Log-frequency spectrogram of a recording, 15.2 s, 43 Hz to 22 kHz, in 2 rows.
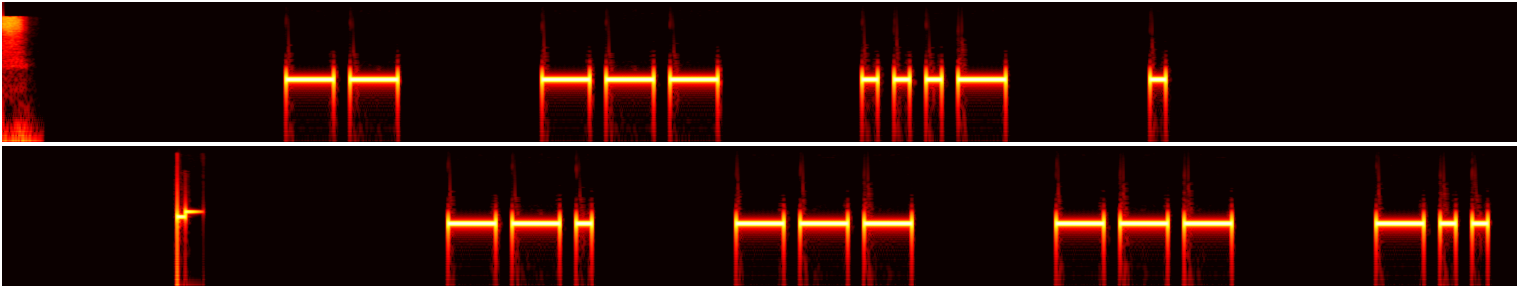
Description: Morse code, heard as a keyed tone, about 15 wpm, spaced as for 9 wpm, 700 Hz. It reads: MOVE GOOD
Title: 3x Character Spacing - Top 200 Words - 15wpm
